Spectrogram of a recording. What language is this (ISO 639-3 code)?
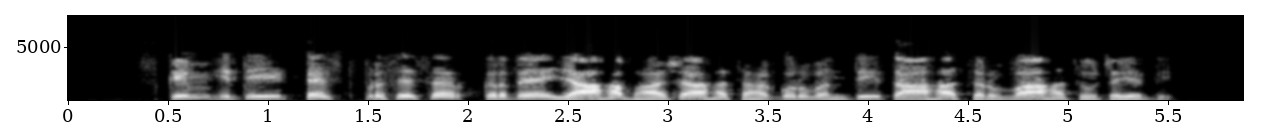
san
